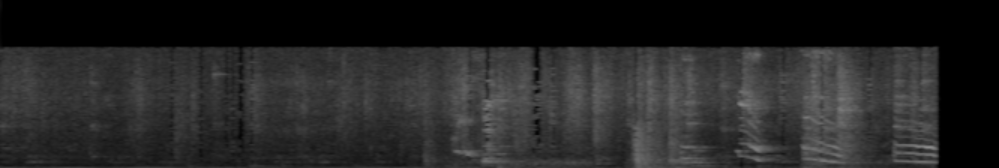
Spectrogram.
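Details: Chihuahua indoors giving a few short, high squeaky yelps that slide sharply downward in pitch, clustered near the end after rustling and handling noises over a low steady hum.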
